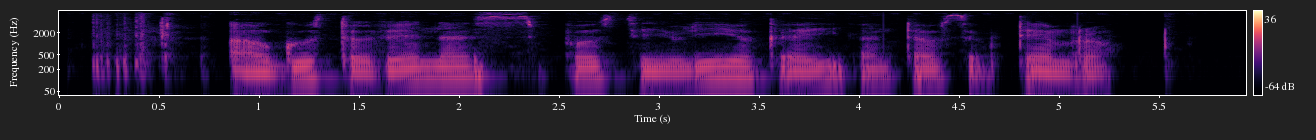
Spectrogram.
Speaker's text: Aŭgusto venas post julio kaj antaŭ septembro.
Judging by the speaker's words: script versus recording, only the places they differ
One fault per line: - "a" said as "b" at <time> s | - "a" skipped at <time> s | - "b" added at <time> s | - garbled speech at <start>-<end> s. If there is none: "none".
none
